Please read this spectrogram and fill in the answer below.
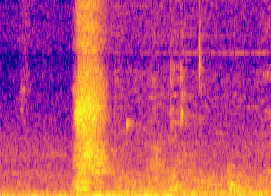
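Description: Quiet room tone on a video call, broken about half a second in by one short breathy puff, like a soft laughing exhale.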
